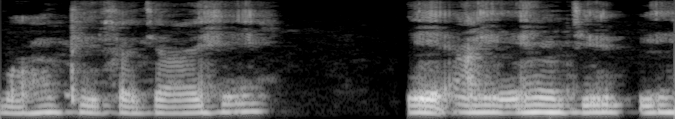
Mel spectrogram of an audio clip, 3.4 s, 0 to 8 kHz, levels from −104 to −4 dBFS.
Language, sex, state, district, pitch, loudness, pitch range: Chhattisgarhi, female, Chhattisgarh, Jashpur, 175 Hz, -27 LUFS, 165-180 Hz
